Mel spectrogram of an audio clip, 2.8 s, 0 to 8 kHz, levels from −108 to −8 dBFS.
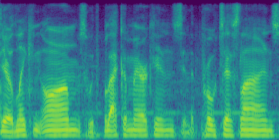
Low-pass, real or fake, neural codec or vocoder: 7.2 kHz; real; none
